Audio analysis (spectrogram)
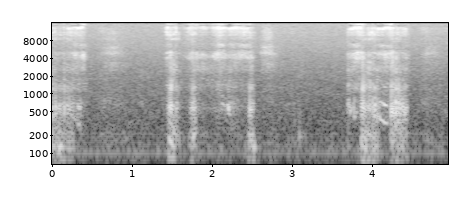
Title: Dreaming flinching loud snoring Chi.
